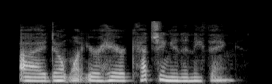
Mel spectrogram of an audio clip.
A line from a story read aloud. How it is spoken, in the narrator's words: he says quietly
